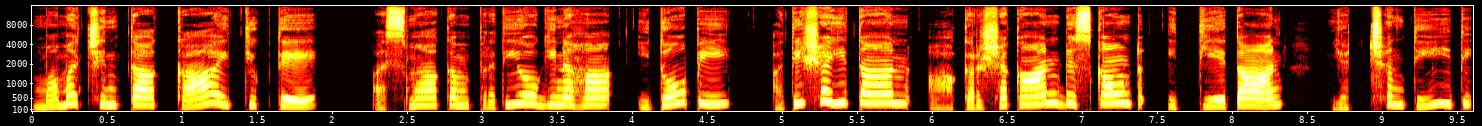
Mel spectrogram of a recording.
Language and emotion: Sanskrit, fearful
